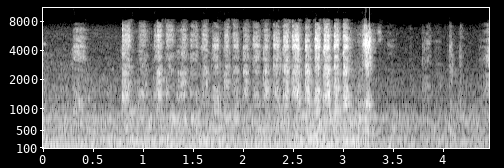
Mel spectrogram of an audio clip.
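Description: Stampin' Blends alcohol marker tip scratching quickly back and forth over a small piece of cardstock as it colours it in, about eight strokes a second. The strokes get louder toward the end and finish with one sharper stroke about three seconds in.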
